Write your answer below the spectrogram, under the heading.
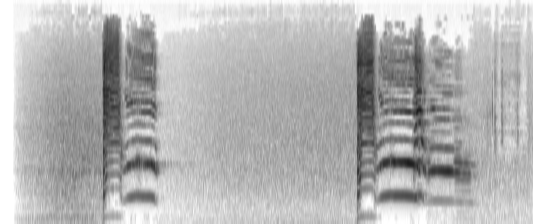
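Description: A peacock gives two loud, harsh, nasal wails a few seconds apart, each a brassy rising-then-falling cry, over a soft background hiss.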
